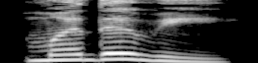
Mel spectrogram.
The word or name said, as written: ಮೋದವಿ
